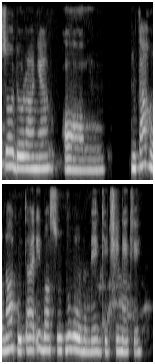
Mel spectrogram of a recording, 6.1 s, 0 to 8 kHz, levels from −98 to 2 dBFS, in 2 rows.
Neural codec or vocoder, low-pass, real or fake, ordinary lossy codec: codec, 16 kHz, 2 kbps, FunCodec, trained on Chinese and English, 25 frames a second; 7.2 kHz; fake; none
